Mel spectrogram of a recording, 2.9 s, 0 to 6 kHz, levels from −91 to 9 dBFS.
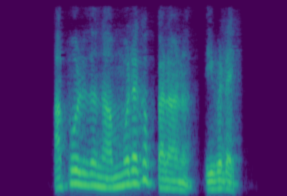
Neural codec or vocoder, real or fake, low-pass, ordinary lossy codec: codec, 24 kHz, 0.5 kbps, DualCodec; fake; 5.4 kHz; AAC, 24 kbps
